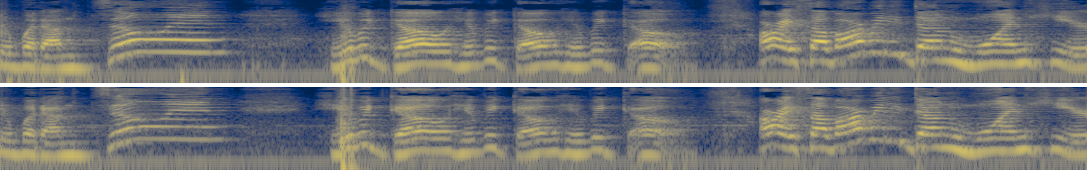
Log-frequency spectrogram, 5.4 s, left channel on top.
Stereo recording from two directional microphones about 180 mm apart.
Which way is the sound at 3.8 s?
20° right (ahead or behind).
